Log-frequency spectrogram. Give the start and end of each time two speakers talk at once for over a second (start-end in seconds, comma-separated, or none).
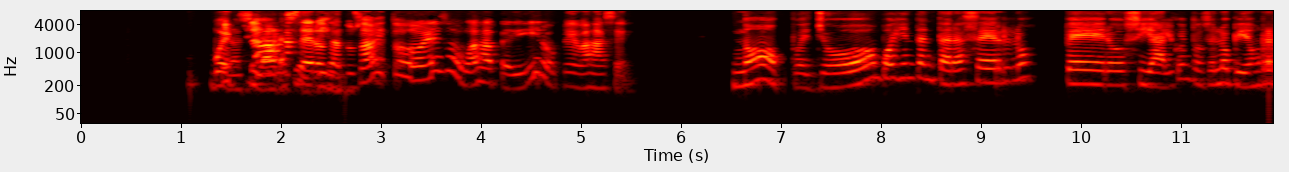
1.4-2.7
